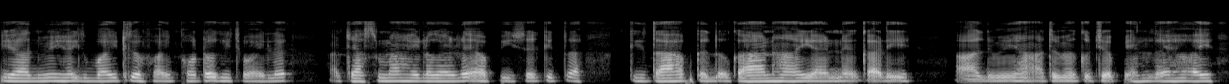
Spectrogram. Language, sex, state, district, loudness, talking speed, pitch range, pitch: Bajjika, male, Bihar, Vaishali, -20 LUFS, 145 wpm, 140-155 Hz, 150 Hz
